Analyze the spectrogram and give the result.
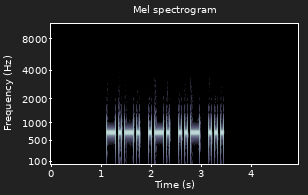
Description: Morse code, heard as a keyed tone, about 20 wpm, 700 Hz. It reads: CRUS
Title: Build A Word - 1 Letter At A Time - 5-Letter Words - 20wpm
